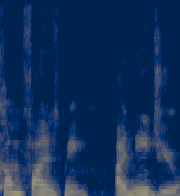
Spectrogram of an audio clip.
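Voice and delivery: calm, serene, gentle female voice. Narrating a voice heard in the characters' heads, calm and soft. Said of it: "It's calm and it's soft".

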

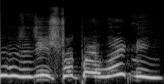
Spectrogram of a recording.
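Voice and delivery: high, strained put-on character voice. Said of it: "I can't do this voice".

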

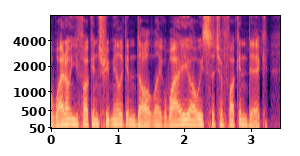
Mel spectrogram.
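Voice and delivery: angry, snapping outburst. Speaker recounting snapping at a man who scolded them over clocking in, retelling snapping at someone. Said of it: "I snapped on him".

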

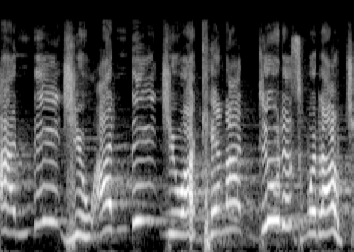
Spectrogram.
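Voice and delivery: anguished, desperate, begging pleading tone. Retelling being on your knees looking up, acting out your own scream.

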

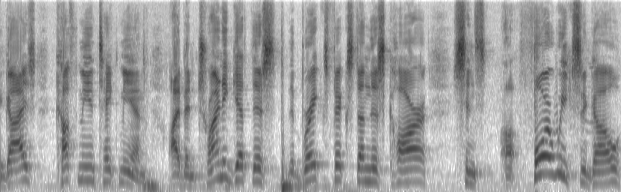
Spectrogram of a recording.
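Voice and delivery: high, pumped-up voice flooded with adrenaline. Reenacting a Christmas Eve car story: mock adrenaline-filled voice. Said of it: "I'm talking kind of in this voice. There's so much adrenaline. I'm talking literally almost like this".

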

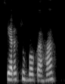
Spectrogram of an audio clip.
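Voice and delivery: ordinary talk, nothing marked

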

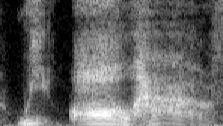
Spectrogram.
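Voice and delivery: whispering angrily. A functionary in a corridor answers the woman who says she has forgotten; angry whisper. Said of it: "he whispered angrily".

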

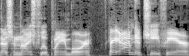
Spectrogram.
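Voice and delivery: cartoon sheriff character voice. Acting out a cartoon scene, addressing a boy with a flute: Chief Wiggum voice. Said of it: "Today's character voice is going to be Chief Wiggum".

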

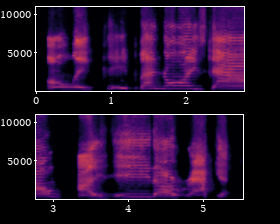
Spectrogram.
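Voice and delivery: imp voice, drawn out, falling pitch. Narrator voicing the imp living at the bottom of a well, imp character voice. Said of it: "an imp lived at the bottom of that well".

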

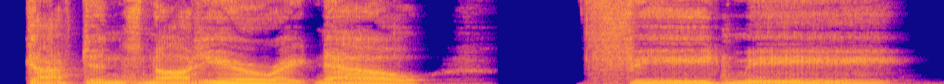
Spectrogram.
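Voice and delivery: loud, rough, creaky hungry maw voice. Voicing a belly maw on a body: belly maw speaking. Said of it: "the maw goes".

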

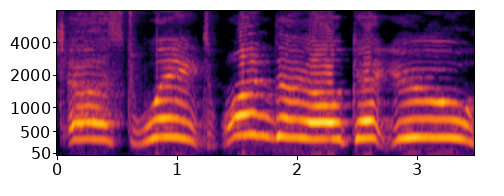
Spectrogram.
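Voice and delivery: scariest voice, very loud, high, teeth clenched. The narrator warns Cherry, who was chosen as the baby: scariest voice, clenched teeth. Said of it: "Using my scariest voice, I clench my teeth".

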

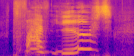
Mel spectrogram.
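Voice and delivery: very high falsetto, breaking, with vibrato. Retelling a man's line from a scene, imitating a cracking voice. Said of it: "he sounds like Cookie Monster".

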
